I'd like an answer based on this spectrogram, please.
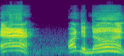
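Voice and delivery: loud, very high fake American hillbilly accent. Running through fake accents, a line in a fake American hillbilly accent. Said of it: "And then you have the the American hillbilly".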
